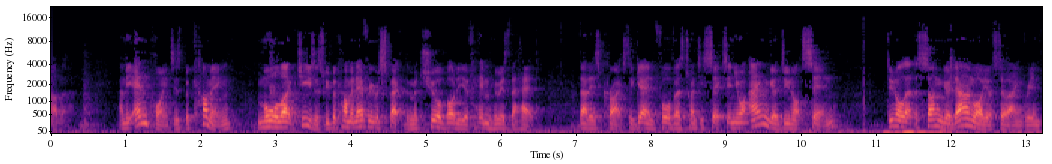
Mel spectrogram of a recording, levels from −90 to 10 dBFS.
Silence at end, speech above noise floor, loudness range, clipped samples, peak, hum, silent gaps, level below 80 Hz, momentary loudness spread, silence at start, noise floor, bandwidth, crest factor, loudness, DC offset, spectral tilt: 0 s; 25 dB; 5 LU; under 0.1%; -6 dBFS; none; none; -56 dBFS; 15 LU; 0 s; -53 dBFS; 13 kHz; 22 dB; -29 LUFS; under 0.1%; -6 dB/octave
